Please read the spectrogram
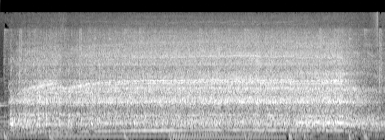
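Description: Countertop blender running on a jug of tomatoes, scotch bonnet peppers and onions with a little water, making a pepper sauce. The motor starts abruptly, runs steadily for about seven seconds and winds down near the end, stopped short so the sauce stays coarse with pepper pieces.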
